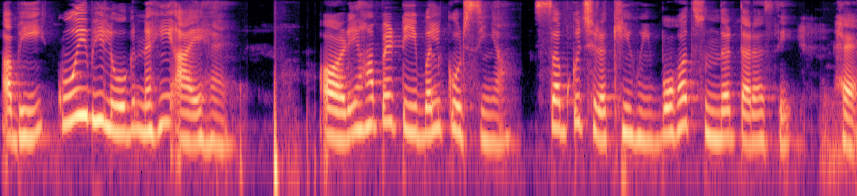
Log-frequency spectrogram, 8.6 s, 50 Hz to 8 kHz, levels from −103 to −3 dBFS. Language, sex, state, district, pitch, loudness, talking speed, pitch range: Hindi, female, Bihar, West Champaran, 250 Hz, -16 LUFS, 145 wpm, 220-290 Hz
